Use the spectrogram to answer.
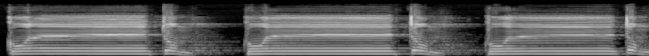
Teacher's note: ketika mengucapkan ikhfa yang samarnya lemah maka tadi cara bacanya tidak menyamarkan seluruhnya masih terasa sayup-sayup Nun sukunnya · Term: ikhfa aqrab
